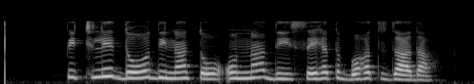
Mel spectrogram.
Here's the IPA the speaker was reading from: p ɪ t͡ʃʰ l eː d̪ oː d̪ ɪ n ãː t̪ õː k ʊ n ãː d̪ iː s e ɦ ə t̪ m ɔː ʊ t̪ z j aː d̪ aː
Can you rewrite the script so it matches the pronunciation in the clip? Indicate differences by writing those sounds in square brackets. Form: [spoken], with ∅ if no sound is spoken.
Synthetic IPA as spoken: p ɪ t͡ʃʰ l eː d̪ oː d̪ ɪ n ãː t̪ õː [ʔ] ʊ n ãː d̪ iː s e ɦ ə t̪ [b] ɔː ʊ t̪ z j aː d̪ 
